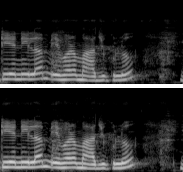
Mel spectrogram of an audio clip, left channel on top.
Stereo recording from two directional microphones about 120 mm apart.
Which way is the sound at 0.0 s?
35° right (ahead or behind).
